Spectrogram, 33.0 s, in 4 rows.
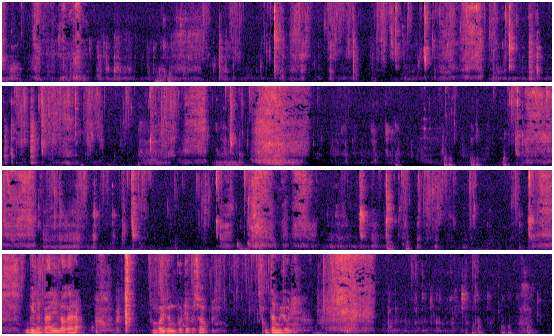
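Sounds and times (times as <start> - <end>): chewing and lip smacks: 0.0 - 12.0, 13.2 - 24.6, 26.4 - 27.0, 27.8 - 28.7.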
